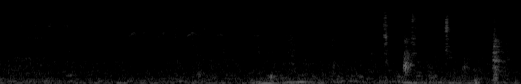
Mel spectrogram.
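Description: Faint, rapid, high-pitched chirping, like a small bird twittering, in the first half, a string of quick chirps that steps lower partway through. After the middle come a few short wet clicks from eating curry and rice by hand.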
